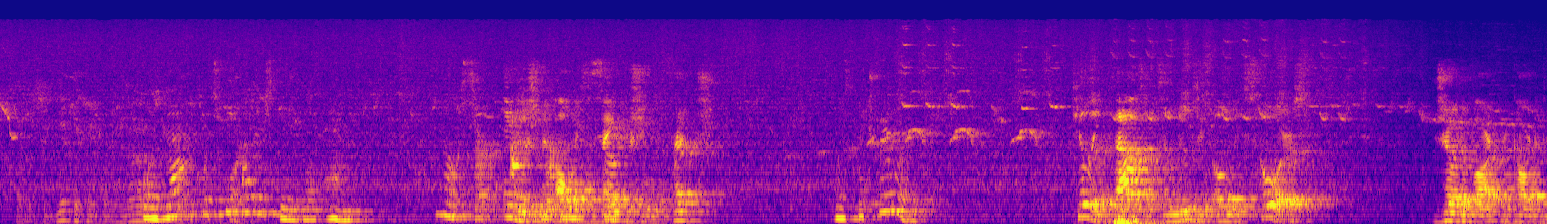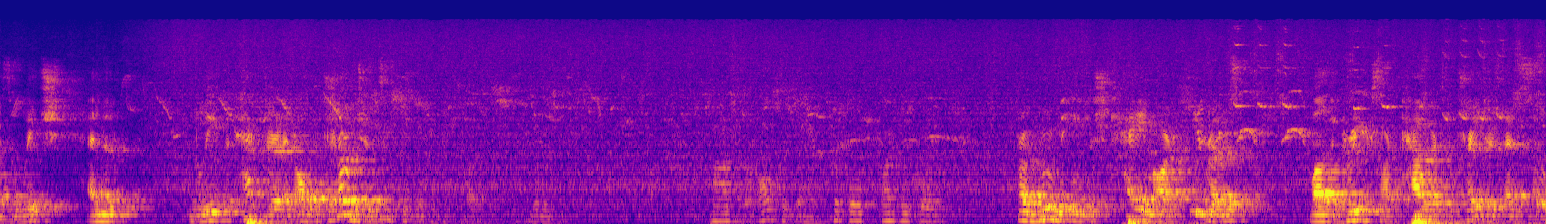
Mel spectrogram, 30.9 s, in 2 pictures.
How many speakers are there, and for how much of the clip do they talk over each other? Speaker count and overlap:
four, about 10%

